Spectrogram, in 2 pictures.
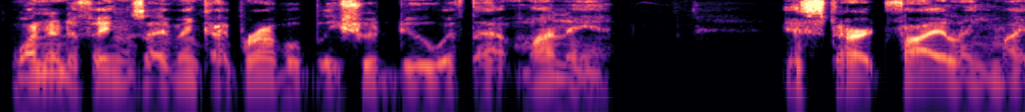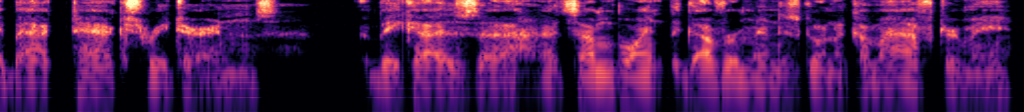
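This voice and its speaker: A sick man with a cough, giving a casual, rambling video update from inside his camper, halting and restarting often. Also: deep voice, fairly even intonation, husky, no echo. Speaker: vlogger giving a personal update.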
